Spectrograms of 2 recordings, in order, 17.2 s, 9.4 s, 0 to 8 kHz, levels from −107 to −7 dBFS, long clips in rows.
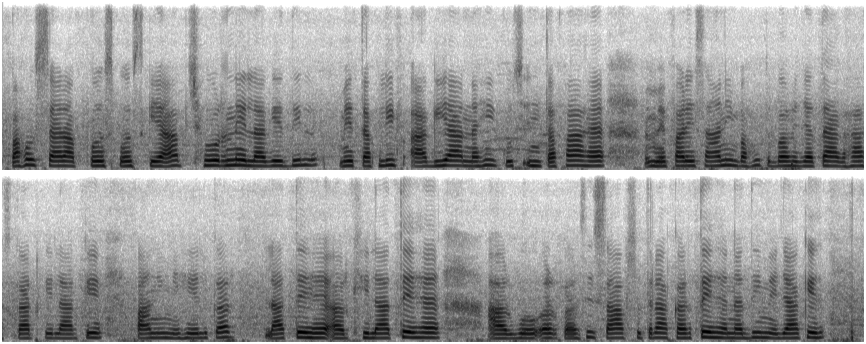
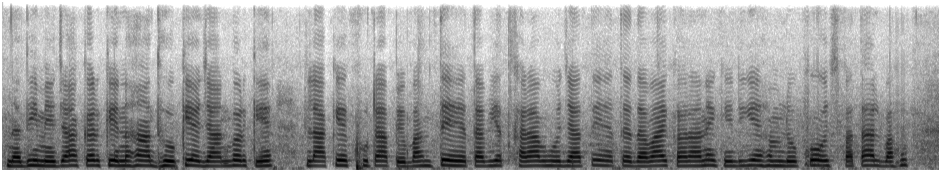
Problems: constant background noise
